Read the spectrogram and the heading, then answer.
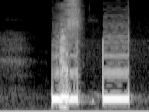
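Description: A telephone rings for a phone-in call with two short, even buzzing tones of steady pitch, separated by a brief gap.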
